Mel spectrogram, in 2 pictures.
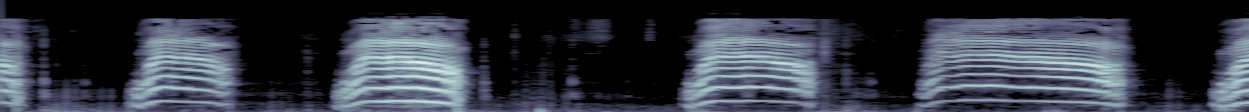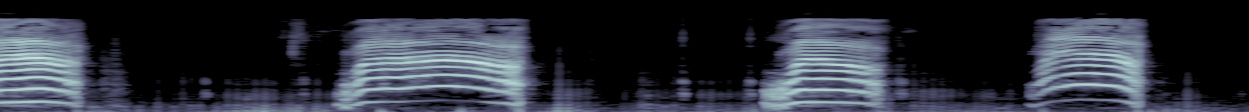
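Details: Cats and kittens meowing loudly, a steady series of eight clear meows about every one and a half seconds, each arching up and down in pitch, some short and some drawn out, with quiet gaps between.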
